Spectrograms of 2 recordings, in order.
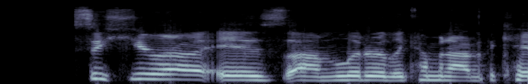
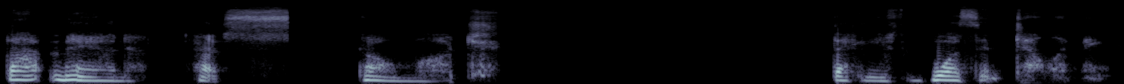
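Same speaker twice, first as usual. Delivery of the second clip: softer, slow, conspiratorial whisper; 6 dB quieter than usual. Acted. Saheera whispering to Leaf about the man's secrets. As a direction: keep it just between the two of them.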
